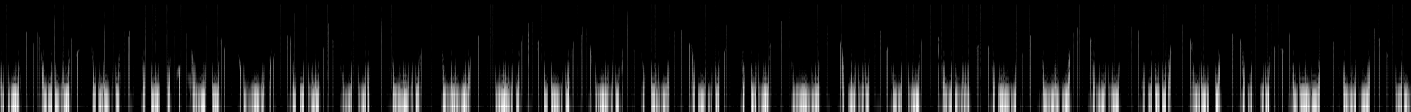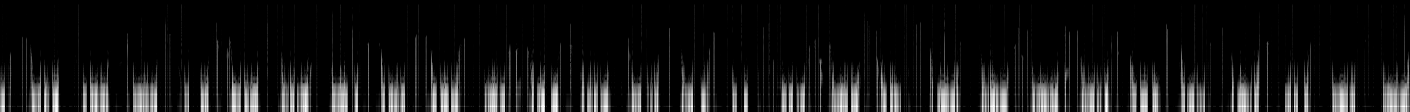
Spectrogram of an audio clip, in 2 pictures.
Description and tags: Boiling Liquid
Synthesized sound that reminds of boiling some kind of liquid.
